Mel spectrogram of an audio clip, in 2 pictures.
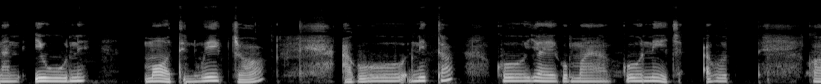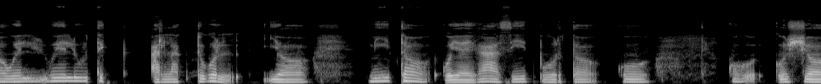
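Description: No technical faults heard.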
